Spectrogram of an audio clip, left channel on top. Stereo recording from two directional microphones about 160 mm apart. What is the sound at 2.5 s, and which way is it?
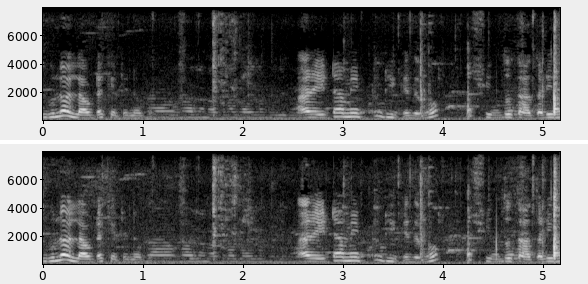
Speech, 35° left (ahead or behind).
